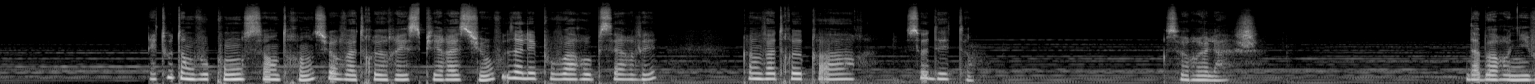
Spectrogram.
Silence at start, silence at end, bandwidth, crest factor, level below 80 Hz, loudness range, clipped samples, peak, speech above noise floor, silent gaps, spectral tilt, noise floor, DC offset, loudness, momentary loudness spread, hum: 0.2 s; 0 s; 17.5 kHz; 16 dB; -48 dBFS; 9 LU; under 0.1%; -4 dBFS; 25 dB; none; -4 dB/octave; -43 dBFS; under 0.1%; -19 LUFS; 14 LU; none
